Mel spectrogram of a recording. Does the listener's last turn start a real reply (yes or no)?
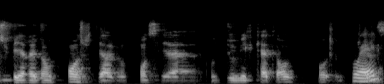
no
